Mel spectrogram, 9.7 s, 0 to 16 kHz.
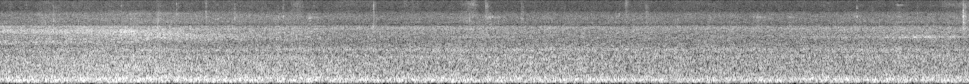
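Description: Steady low rumble of an N700-series Shinkansen running through a tunnel, heard inside the passenger cabin.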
